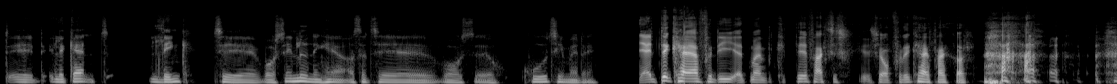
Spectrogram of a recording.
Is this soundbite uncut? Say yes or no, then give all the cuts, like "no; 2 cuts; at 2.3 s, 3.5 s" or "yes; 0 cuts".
yes; 0 cuts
